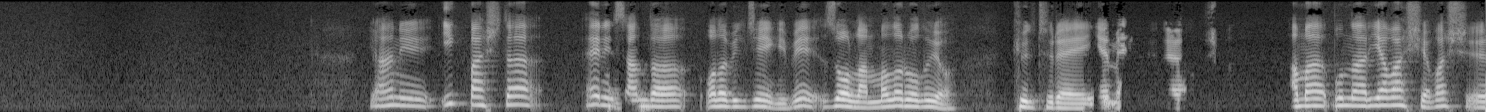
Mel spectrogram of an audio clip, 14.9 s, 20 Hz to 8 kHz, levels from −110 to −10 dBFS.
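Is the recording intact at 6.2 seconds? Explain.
No. From 6.13 to 6.45 s the speech dips in level, by roughly 10 dB at its deepest, and the affected stretches total around a fifth of a second. This is likely speech suppressed in double talk: when both ends talked at once, the echo canceller could not tell the near talker from loudspeaker echo and attenuated everything it picked up. The call microphone processing leaves nothing above 8 kHz.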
